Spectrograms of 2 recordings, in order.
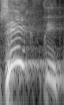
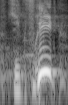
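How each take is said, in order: First: The stress is on the first syllable. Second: The stress is on the second syllable. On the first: The speaker calls it wrong. "nicht auf der ersten, nicht sagen" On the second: The speaker calls it right. "Sieg leise, Fried laut"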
